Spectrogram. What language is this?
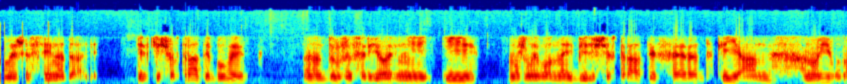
Ukrainian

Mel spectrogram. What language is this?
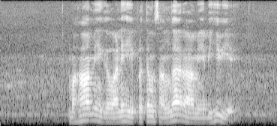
Sinhala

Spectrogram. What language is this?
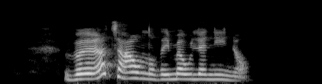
Kabyle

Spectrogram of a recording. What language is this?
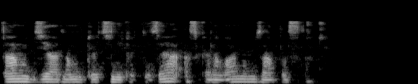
Russian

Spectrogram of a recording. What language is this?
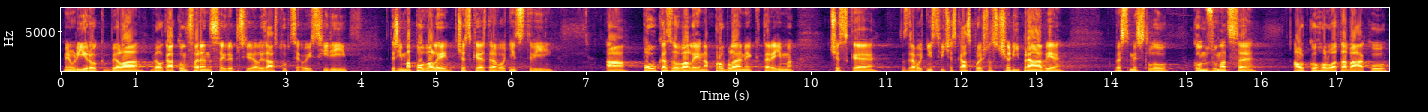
Czech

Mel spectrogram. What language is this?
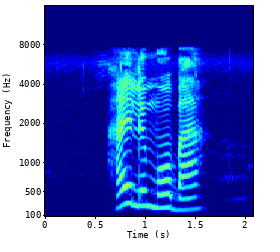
Southern Sotho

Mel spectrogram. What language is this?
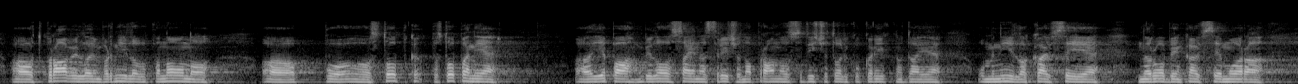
Slovenian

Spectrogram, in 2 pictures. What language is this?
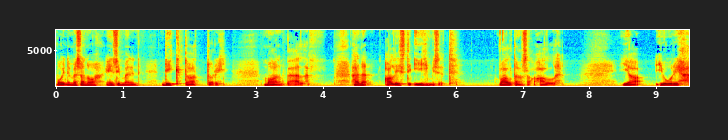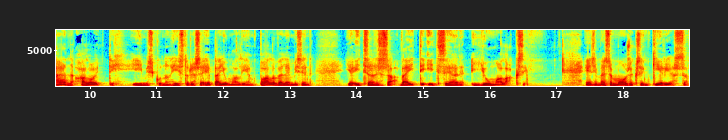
Finnish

